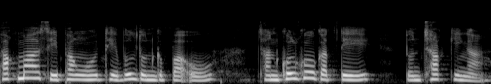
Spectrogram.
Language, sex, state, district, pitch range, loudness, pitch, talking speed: Garo, female, Meghalaya, West Garo Hills, 205-235 Hz, -16 LUFS, 215 Hz, 85 wpm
